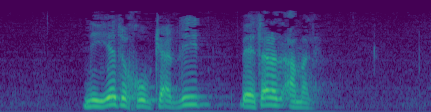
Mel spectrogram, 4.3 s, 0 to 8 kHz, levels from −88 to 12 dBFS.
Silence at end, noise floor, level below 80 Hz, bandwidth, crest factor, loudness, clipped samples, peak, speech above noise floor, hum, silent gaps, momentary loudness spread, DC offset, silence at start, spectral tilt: 1.15 s; -62 dBFS; -72 dBFS; 6 kHz; 18 dB; -25 LUFS; under 0.1%; -8 dBFS; 38 dB; none; none; 11 LU; under 0.1%; 0.85 s; -8.5 dB/octave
